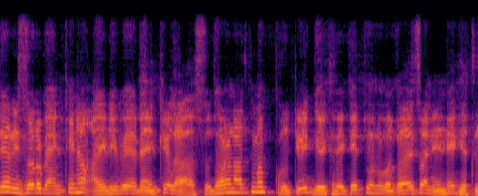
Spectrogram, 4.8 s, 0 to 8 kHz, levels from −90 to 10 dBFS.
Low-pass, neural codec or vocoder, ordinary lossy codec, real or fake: 7.2 kHz; codec, 32 kHz, 1.9 kbps, SNAC; none; fake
